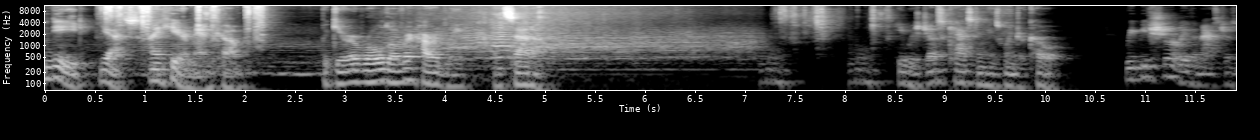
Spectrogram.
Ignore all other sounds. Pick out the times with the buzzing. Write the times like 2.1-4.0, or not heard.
0.2-9.7.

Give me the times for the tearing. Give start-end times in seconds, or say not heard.
0.5-2.2, 7.2-8.5.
